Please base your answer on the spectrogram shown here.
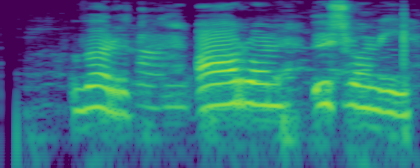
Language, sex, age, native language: Icelandic, male, 10, Icelandic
